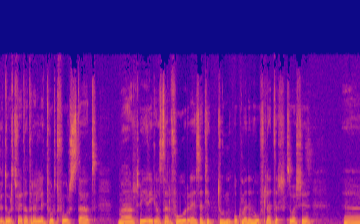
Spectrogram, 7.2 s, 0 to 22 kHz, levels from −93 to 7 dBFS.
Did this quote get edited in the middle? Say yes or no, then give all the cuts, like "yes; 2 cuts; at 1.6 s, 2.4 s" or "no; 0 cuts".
yes; 2 cuts; at 2.7 s, 5.7 s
